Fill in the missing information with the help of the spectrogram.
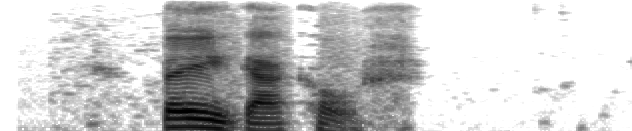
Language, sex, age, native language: Icelandic, male, 20-29, Icelandic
